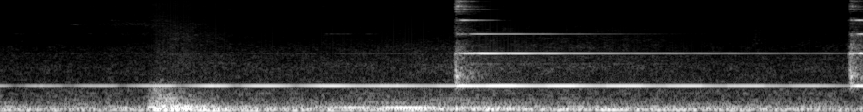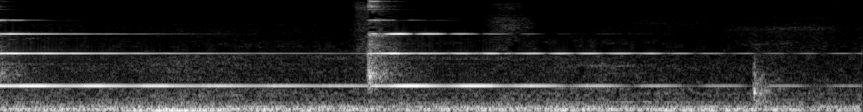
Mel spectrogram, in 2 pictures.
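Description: A meditation bell or singing bowl struck three times about three seconds apart, each strike ringing on, over one steady ringing tone held throughout.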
